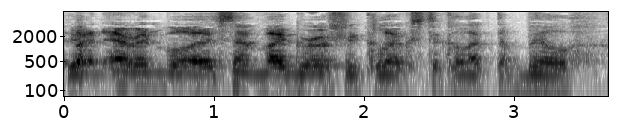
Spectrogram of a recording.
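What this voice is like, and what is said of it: Imitates another person's voice. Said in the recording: “It's not a very good Brando impersonation. ... It was great”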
